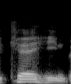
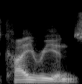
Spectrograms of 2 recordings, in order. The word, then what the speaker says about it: Cairhien: I always used to say Cairhien, but it's Kyrian, so yeah.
